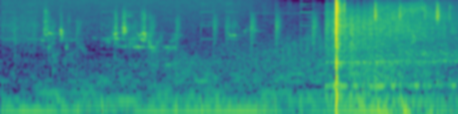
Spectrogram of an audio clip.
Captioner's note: whispering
